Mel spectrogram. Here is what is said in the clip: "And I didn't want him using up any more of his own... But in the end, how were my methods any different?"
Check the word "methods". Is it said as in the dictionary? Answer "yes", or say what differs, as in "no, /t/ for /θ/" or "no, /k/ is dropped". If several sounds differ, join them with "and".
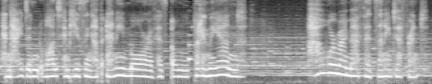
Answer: yes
